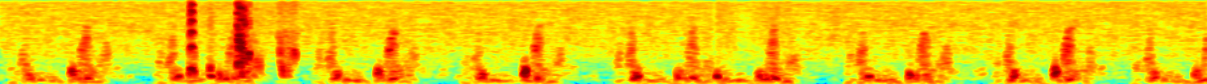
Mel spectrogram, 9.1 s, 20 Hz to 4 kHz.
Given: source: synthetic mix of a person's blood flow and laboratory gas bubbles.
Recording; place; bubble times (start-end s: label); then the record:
Doppler ultrasound of blood flow; precordium
1.40-1.50 s: bubbles
1.55-1.64 s: bubbles
1.75-1.98 s: bubbles
2.08-2.24 s: bubbles
From the record:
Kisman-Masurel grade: 222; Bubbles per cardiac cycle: several, 3 to 8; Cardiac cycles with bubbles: 10 to 50%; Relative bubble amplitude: moderate (0.250 to 0.450); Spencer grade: 2 (many but less than half of the cardiac periods contain bubble signals, singularly or in groups); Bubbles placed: only in the low amplitude regions of the cardiac cycle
